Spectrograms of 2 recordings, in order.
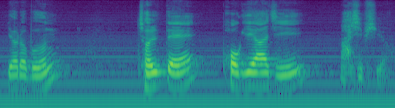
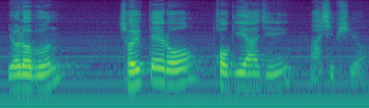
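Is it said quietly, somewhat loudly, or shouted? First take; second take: quietly; somewhat loudly. First: It is said quietly and deliberately. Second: It is said somewhat louder.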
